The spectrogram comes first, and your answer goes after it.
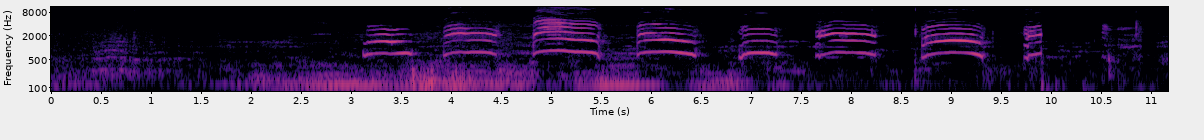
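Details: Cat or kitten giving a run of about eight clear, arched meows, each under a second long, spaced roughly a second apart in the second half, after a quiet start with low background rumble.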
